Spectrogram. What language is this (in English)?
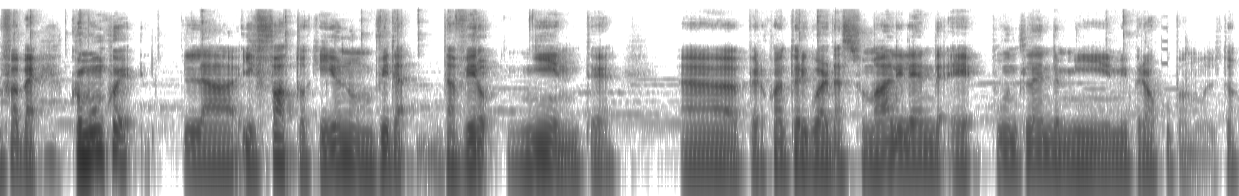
Italian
